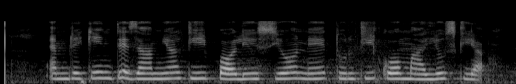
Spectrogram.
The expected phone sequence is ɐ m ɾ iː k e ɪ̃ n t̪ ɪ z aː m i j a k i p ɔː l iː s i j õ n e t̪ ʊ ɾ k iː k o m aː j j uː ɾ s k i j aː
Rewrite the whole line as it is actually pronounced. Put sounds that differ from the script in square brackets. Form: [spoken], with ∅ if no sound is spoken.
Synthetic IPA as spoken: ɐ m ɾ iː k [i] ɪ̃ n t̪ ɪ z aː m i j a k i p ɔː l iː s i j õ n e t̪ ʊ ɾ k [i] k o m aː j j uː [∅] s k i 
